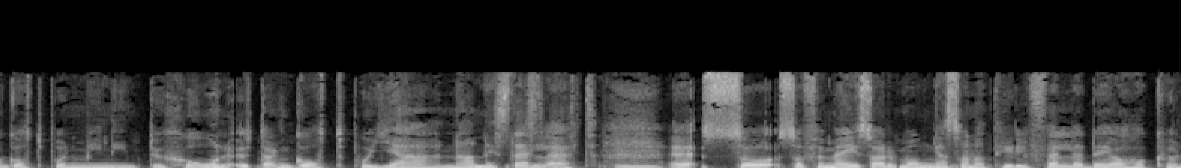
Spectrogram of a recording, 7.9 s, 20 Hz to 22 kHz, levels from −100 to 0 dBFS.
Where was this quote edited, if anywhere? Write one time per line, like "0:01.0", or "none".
0:06.0

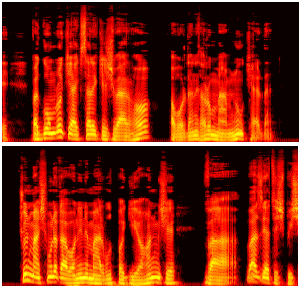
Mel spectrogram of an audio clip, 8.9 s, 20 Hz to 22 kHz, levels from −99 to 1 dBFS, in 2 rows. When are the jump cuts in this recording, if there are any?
0:02.9

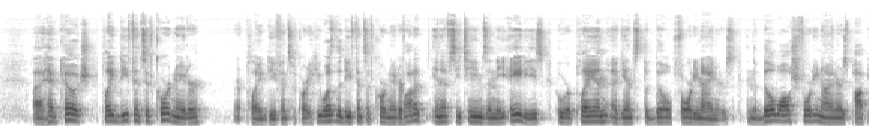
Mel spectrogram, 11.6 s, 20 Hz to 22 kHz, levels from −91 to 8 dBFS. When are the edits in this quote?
0:01.3
0:05.4
0:07.3
0:08.9
0:09.9

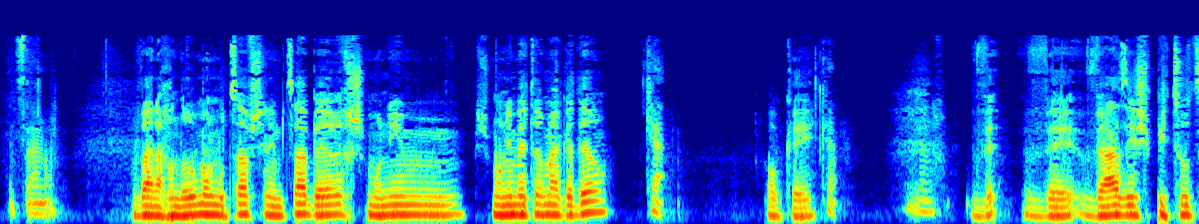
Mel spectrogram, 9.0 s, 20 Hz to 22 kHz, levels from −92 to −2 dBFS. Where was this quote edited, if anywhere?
none

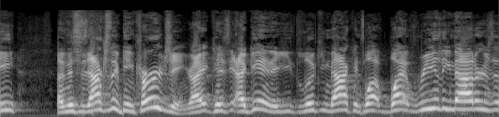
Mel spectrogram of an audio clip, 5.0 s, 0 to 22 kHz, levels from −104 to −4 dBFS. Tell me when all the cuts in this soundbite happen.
0:01.2
0:03.6

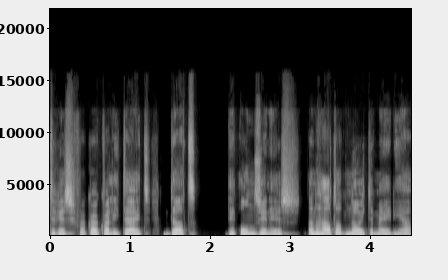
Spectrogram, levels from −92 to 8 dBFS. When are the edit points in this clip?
0:01.3
0:02.3

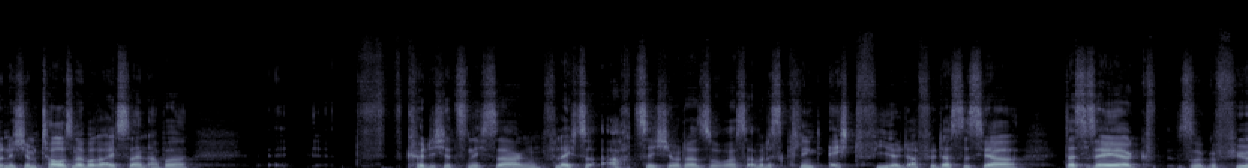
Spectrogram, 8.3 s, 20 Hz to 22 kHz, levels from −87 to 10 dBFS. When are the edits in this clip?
0:07.2

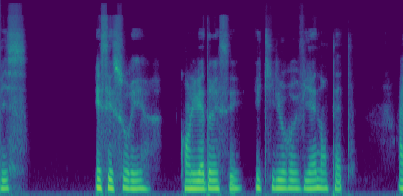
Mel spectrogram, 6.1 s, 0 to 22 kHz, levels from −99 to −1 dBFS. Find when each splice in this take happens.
none

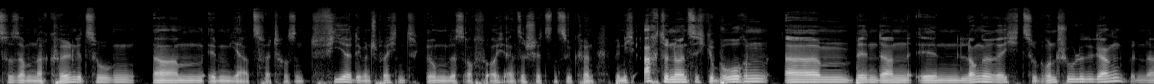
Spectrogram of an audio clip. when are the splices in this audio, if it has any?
0:04.2
0:06.0

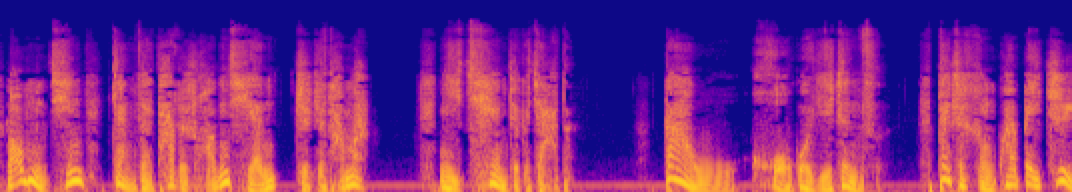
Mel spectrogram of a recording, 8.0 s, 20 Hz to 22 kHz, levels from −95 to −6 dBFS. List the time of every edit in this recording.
0:02.8
0:04.6

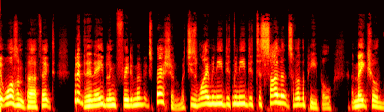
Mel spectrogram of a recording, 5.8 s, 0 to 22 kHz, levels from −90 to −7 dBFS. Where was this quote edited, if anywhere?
0:01.2
0:03.5
0:04.4

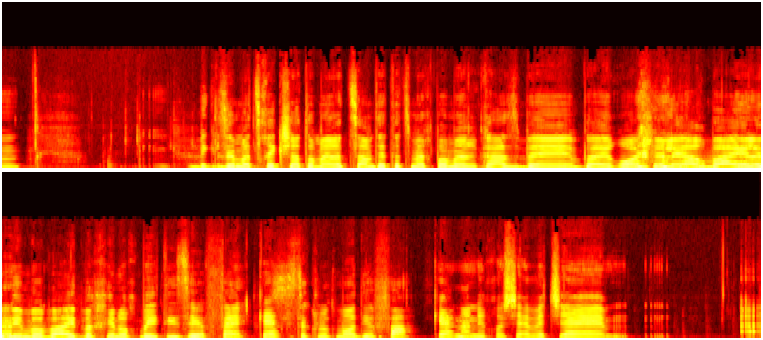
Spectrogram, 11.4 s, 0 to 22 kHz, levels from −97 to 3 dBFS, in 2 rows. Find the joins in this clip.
0:07.6

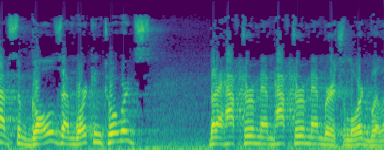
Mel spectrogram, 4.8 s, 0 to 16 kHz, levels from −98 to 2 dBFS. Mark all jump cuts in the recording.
0:03.4

